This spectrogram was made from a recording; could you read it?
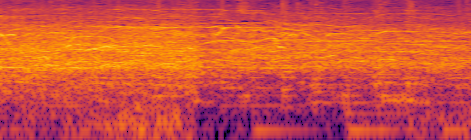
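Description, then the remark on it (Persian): A large crowd shouts and cheers continuously as the Leader's car reaches each section of the crowd, a dense roar of many voices that stays loud throughout, with overlapping yells rising above the din. “اون صدای فریادی که میشنوید لحظه یه که ماشین رهبر به هر بخشی از جمعیت میرسه.”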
